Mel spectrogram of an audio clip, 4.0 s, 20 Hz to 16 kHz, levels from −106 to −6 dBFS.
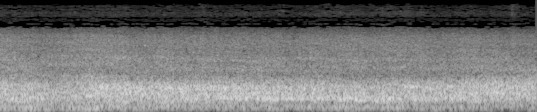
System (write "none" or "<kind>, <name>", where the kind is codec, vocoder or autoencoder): none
